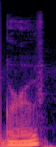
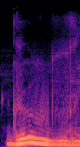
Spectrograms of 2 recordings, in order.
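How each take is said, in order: First: The word is said plainly and flatly. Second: The word is drawn out with funky flair. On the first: The speaker calls it wrong. "You can't just say groove" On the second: The speaker calls it right. "You got to say it that way"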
